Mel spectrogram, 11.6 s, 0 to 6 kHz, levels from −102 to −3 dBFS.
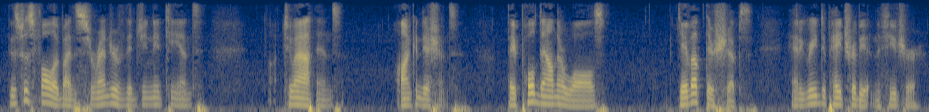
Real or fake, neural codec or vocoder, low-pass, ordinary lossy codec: real; none; 5.4 kHz; AAC, 48 kbps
